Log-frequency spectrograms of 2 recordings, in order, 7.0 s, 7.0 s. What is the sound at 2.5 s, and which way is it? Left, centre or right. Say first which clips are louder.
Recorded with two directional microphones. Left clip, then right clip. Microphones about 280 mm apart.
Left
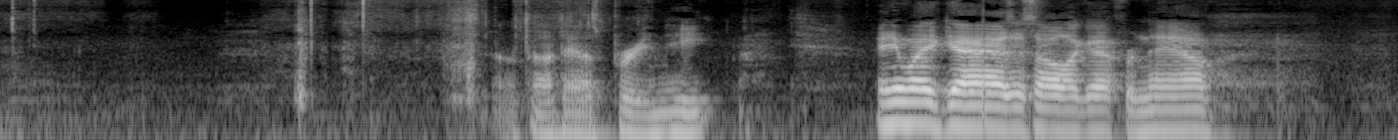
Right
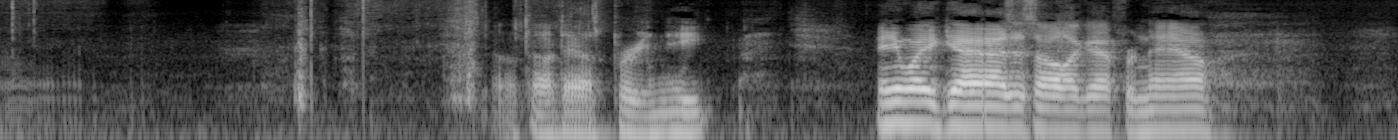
Speech: right 3 dB; centre.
